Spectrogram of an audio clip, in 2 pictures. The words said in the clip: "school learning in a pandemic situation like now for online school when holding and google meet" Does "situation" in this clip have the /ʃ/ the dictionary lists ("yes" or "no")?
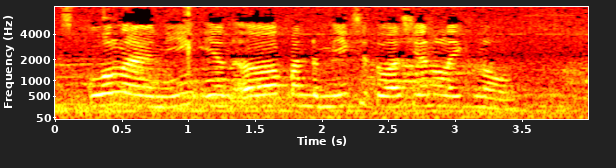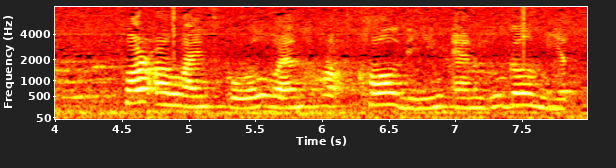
no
